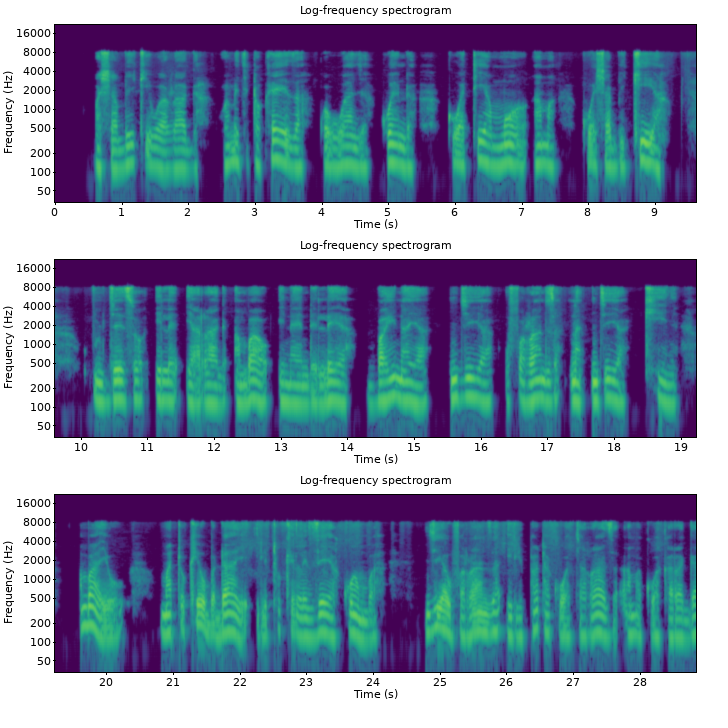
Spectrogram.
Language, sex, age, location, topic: Swahili, male, 25-35, Nakuru, government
